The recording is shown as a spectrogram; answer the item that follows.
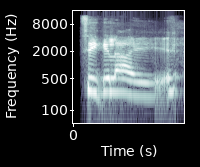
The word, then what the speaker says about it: Ziegelei: Ziegelei Academy.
